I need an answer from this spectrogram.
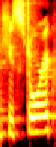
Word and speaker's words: historic: I don't know about you, but I was taught that in English, there's only a few words that begin with a silent H. Words like honest, hour, air, herb in American English. But historic wasn't on the list.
